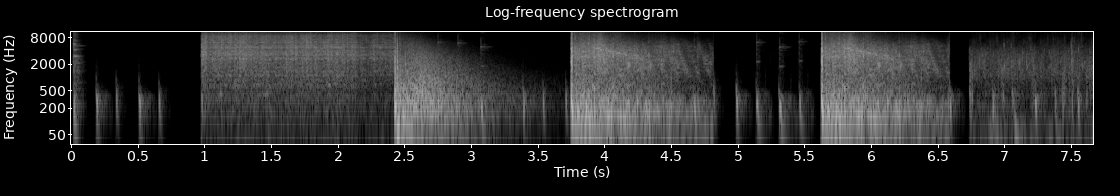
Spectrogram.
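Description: Balls rush and pour down in loud bursts.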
